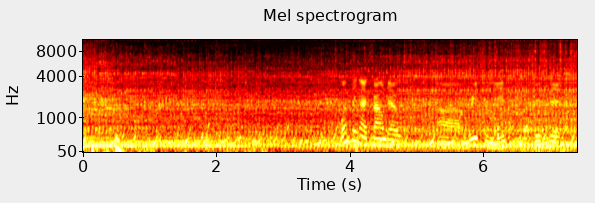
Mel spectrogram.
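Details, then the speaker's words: 1987 Johnson 9.9hp two-stroke outboard after replacing top and bottom crank seals and spark plugs and tuning the carb: low, even, steady idle with no stumbling, very little smoke, good compression; normal idle. "Start it up. Really idles down nice. Very clean. Very little smoke. Still has really good compression."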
